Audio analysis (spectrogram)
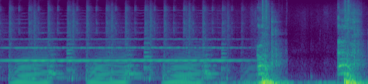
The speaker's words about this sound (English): No, the door won't budge.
